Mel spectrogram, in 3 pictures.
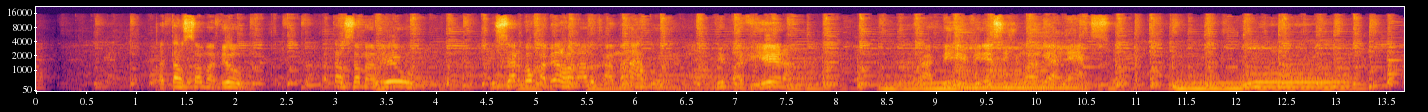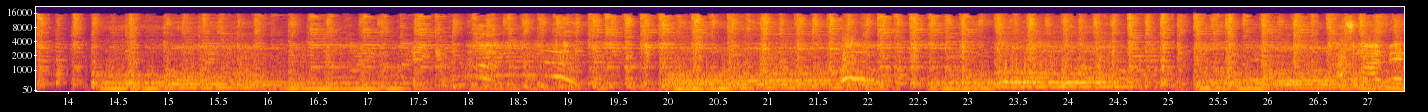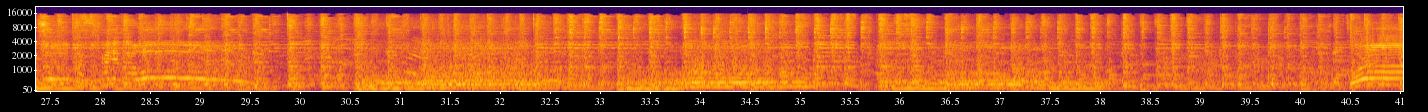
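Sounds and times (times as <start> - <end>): tamborim hand percussion: 3.9 - 41.0
samba band playing: 8.5 - 41.0
people singing: 11.5 - 13.4, 14.2 - 38.3.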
